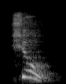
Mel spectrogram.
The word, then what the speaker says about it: chou: The pronunciation of cabbage is show. Chou.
